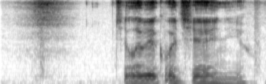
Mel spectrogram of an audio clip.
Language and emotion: Russian, sad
